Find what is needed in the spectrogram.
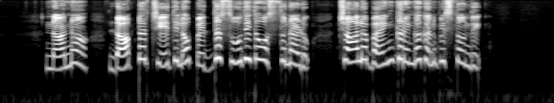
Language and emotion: Telugu, fearful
